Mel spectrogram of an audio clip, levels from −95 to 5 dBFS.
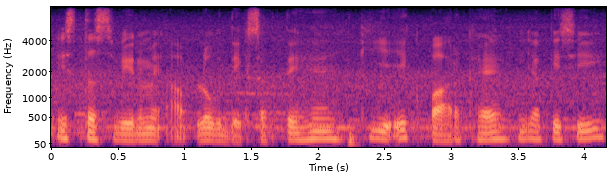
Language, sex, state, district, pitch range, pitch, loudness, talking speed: Hindi, male, Haryana, Jhajjar, 105-120 Hz, 115 Hz, -20 LUFS, 200 wpm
